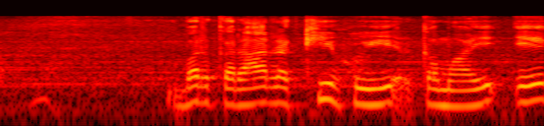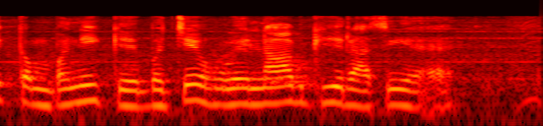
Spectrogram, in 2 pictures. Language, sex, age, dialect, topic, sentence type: Hindi, male, 36-40, Hindustani Malvi Khadi Boli, banking, statement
